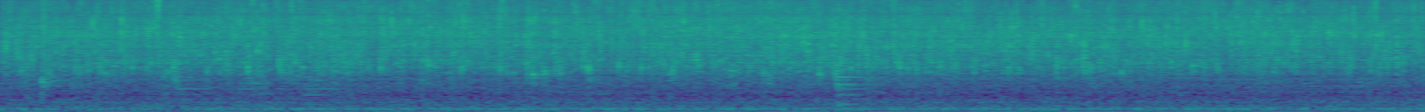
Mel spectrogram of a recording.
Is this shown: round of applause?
no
